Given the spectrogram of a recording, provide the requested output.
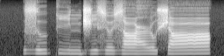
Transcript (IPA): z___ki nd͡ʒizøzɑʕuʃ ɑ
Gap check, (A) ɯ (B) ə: A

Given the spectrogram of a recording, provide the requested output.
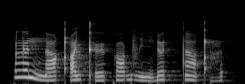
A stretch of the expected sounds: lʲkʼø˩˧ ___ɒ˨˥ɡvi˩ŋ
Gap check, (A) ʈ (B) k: B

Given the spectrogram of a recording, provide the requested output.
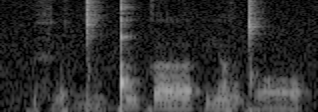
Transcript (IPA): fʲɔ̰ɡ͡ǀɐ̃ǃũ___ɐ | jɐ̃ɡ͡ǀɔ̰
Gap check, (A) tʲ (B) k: B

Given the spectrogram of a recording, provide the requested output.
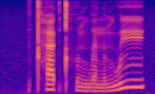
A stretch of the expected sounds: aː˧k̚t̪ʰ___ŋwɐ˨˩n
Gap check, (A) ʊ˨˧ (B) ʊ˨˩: B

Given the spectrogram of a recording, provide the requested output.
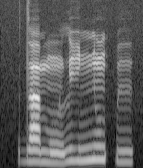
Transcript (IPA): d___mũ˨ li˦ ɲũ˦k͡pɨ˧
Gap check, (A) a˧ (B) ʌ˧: A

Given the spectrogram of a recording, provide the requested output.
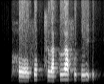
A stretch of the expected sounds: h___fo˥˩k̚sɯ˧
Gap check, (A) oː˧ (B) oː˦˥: A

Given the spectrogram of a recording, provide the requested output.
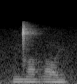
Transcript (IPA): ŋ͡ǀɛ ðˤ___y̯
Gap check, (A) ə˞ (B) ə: A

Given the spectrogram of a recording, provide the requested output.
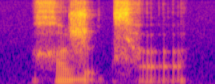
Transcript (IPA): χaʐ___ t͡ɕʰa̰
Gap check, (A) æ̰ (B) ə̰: B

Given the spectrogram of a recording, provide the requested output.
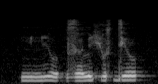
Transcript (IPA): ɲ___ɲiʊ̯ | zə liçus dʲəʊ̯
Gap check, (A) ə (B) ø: A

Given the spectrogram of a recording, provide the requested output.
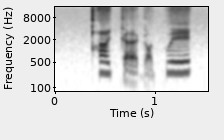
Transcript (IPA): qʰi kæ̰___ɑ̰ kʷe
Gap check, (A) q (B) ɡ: B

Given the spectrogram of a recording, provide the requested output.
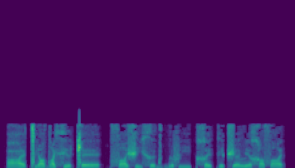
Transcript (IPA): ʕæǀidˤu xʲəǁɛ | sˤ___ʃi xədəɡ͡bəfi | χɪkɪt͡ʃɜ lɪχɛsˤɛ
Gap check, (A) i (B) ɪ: A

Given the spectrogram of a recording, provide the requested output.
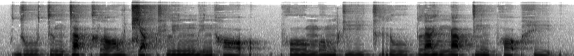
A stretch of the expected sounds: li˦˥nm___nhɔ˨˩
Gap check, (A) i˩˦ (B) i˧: A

